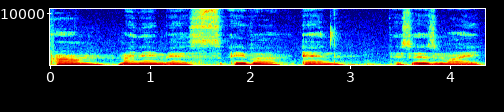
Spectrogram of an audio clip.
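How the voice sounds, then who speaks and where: A man's voice: mid-range voice, monotone, slow, warm tone, slight background noise, pitched below the performer's own voice, lightly acted. A man playing a painfully shy teenage schoolgirl who speaks barely above a murmur. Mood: timid. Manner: barely audible, timid.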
